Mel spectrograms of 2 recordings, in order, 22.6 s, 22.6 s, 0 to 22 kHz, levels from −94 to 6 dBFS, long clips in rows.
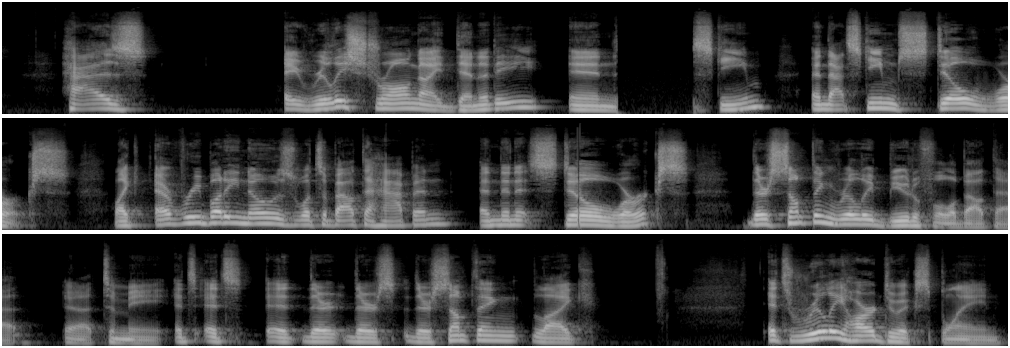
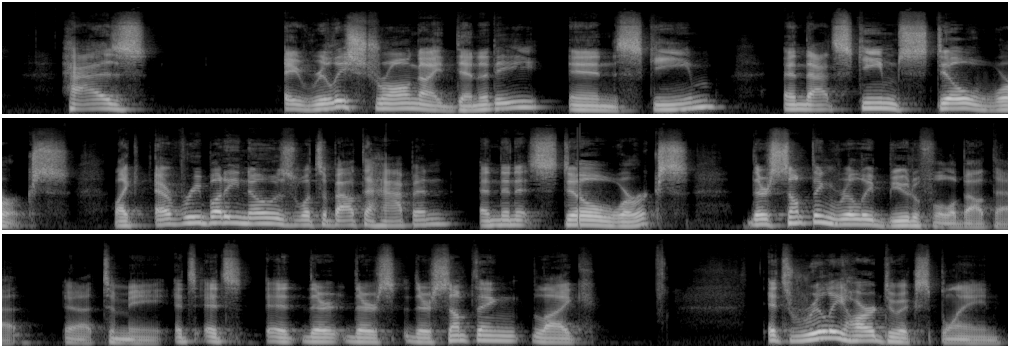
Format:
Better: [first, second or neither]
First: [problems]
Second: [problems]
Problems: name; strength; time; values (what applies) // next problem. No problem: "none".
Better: second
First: audio freezing; at 4.5 s for 0.5 s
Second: none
